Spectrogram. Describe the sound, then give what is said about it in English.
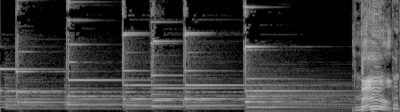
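A bright ding-dong chime rings out in a quick melodic run of about six bell-like notes, each ringing briefly before the next, and then a voice cuts in at the end. “Boom. Ding dong.”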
